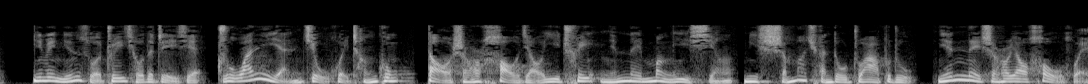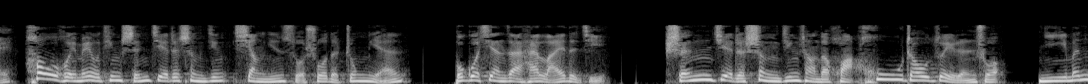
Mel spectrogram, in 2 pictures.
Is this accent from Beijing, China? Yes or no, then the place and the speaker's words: yes; Beijing, China; 我是北京的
